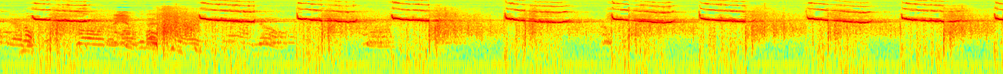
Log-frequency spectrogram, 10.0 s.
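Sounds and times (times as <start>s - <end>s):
firework bangs: 0.0s - 10.0s
firework whistle falling in pitch: 2.0s - 4.4s, 5.0s - 10.0s.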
